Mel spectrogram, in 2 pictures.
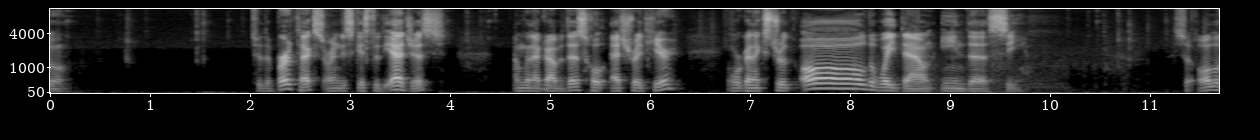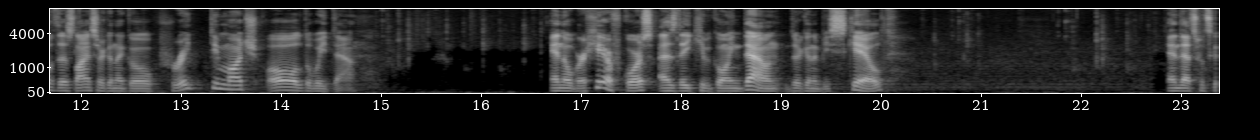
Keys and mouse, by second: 1.1 Tab, 1.4 click, 2.8 2, 4.4 shift+click, 5.7 middle click, 6.6 e, 8.6 z, 10.0 click, 11.2 middle click, 12.9 g, 14.6 click, 14.9 middle click, 15.4 middle click, 15.8 middle click, 16.2 shift+middle click, 17.6 s, 20.3 click, 20.5 g, 21.4 click, 21.9 middle click, 22.8 middle click.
